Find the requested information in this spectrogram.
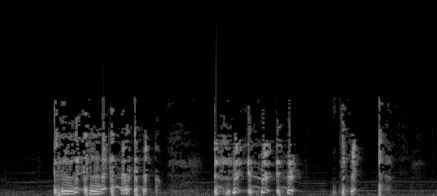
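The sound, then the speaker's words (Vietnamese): A man, a Taoist priest, coughs hard after choking on something he swallowed. The dry, raspy coughs come in several loud clusters of rapid bursts, with short pauses between the fits. “Đạo trưởng bị sặc không ngừng ho khan, tiếng ho khan này còn kèm theo nữ tử cười đùa.”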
